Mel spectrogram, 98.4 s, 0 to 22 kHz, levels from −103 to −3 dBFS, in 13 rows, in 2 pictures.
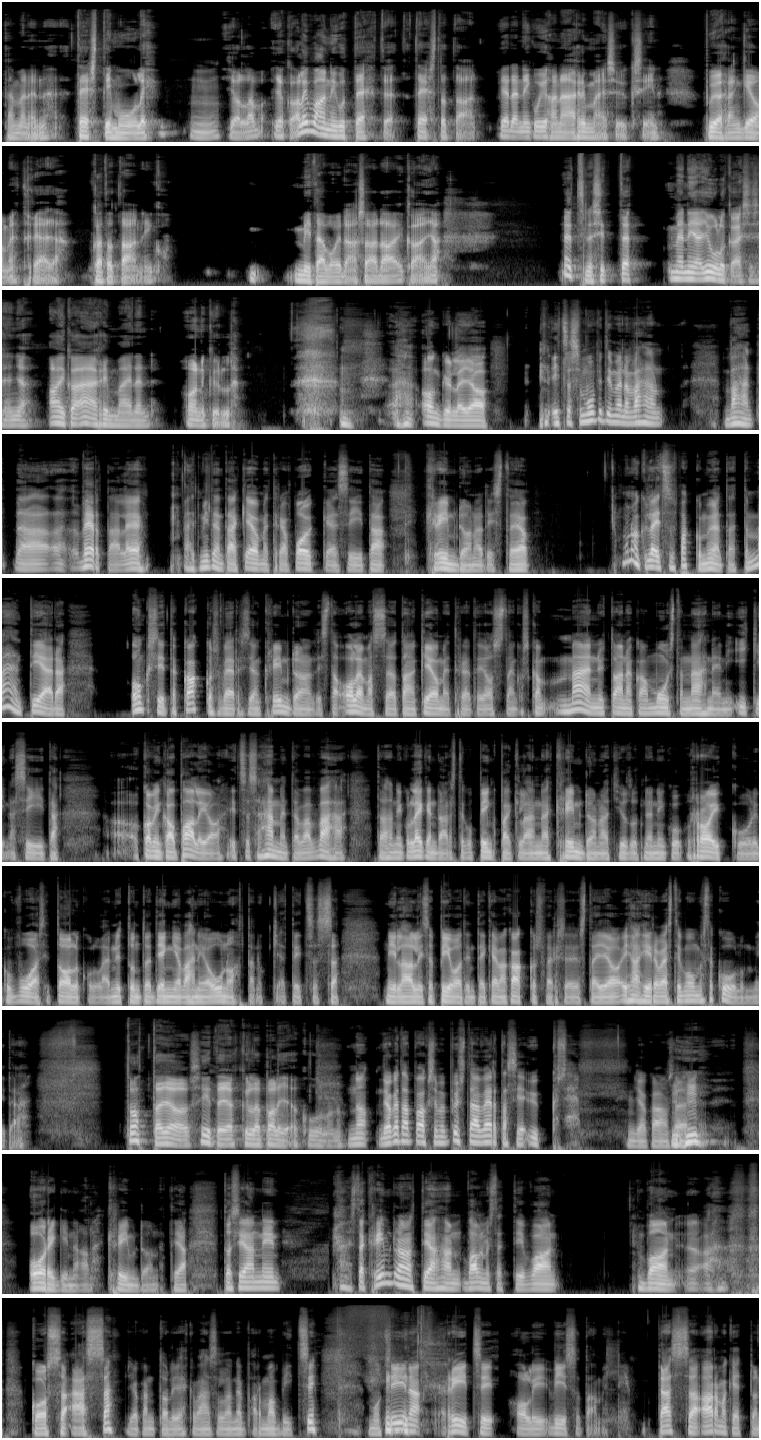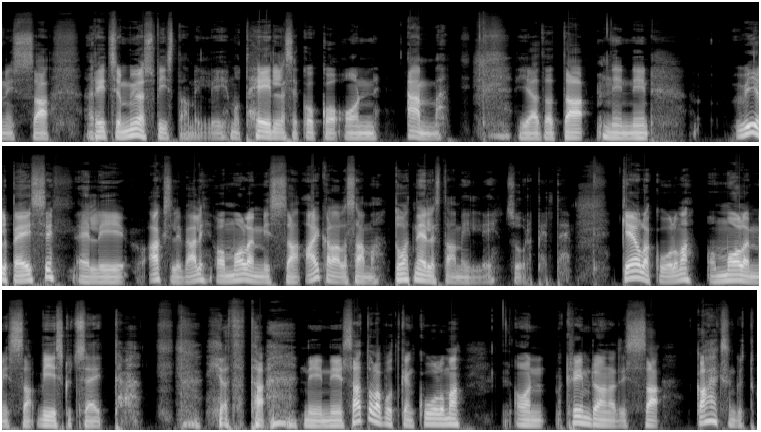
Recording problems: none

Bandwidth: 18 kHz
